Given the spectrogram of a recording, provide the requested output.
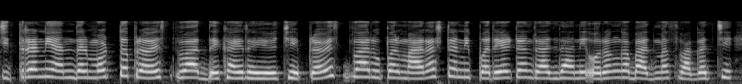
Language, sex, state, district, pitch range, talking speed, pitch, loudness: Gujarati, female, Gujarat, Valsad, 280-330 Hz, 130 wpm, 305 Hz, -15 LUFS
